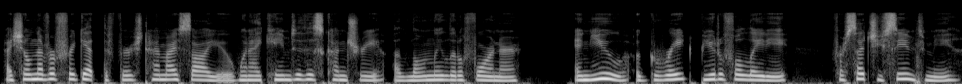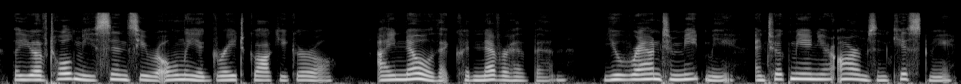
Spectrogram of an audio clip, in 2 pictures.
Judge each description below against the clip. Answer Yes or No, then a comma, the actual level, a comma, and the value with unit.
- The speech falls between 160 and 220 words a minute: Yes, average, 195 wpm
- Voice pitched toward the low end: No, high, 205 Hz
